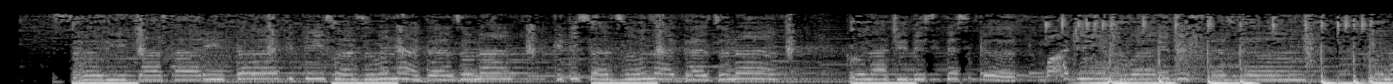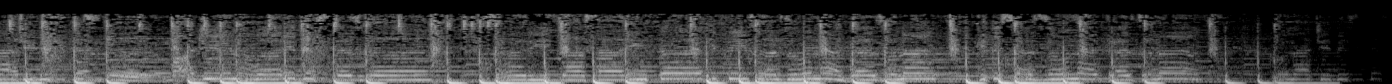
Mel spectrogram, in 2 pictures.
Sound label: Marathi Ringtone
